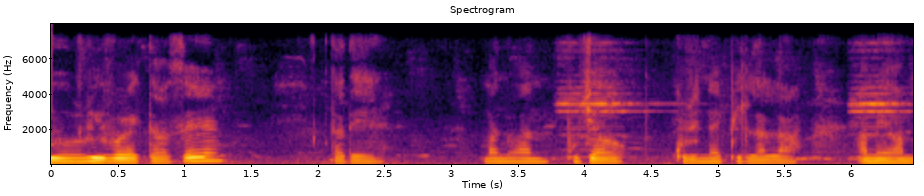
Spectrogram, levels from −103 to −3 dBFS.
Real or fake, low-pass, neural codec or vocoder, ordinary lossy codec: real; 7.2 kHz; none; none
